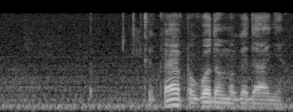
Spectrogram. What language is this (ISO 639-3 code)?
rus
